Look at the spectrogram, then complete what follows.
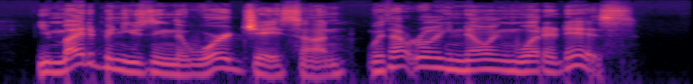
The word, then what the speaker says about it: JSON: Well, some people pronounce it JSON, and other people pronounce it Jason, like the name. But you know what? It doesn't matter. Even Doug doesn't care. There's a lot of argument about how you pronounce that. I strictly don't care. I think probably the correct pronunciation is JSON.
